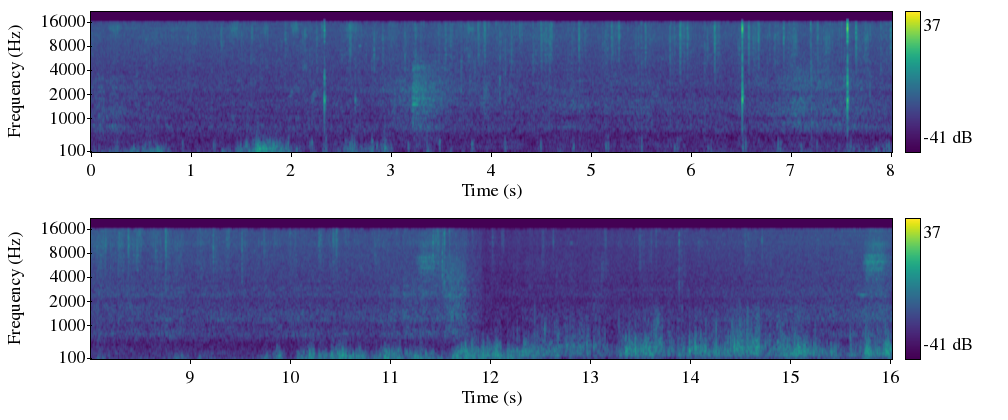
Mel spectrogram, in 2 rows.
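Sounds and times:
horse hooves trotting on sand: 0.0s - 14.8s
sharp clicks: 1.9s - 9.7s.

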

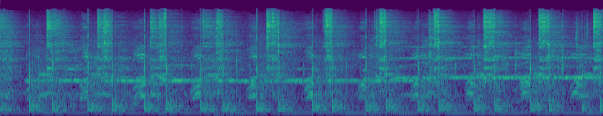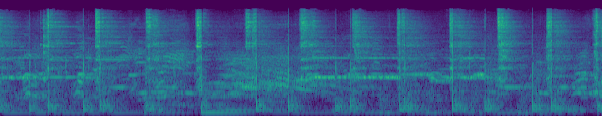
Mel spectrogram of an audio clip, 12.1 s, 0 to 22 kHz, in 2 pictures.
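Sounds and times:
drum strikes: 0.0s - 12.0s
jingling percussion: 0.0s - 12.0s.

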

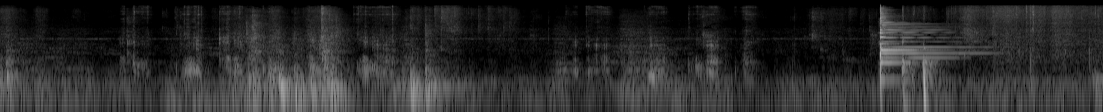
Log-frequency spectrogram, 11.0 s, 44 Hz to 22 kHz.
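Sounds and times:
metal spoon striking steel bowl: 8.8s - 10.0s
bowl ringing: 8.8s - 10.2s.

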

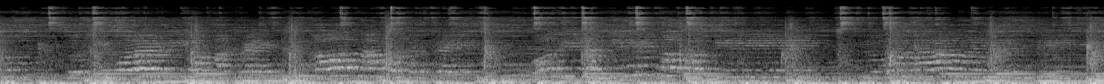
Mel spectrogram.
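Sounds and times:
tambourines struck: 0.0s - 11.0s
worship band with singers: 0.0s - 11.0s.

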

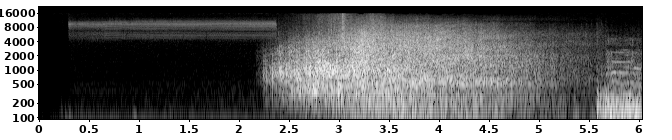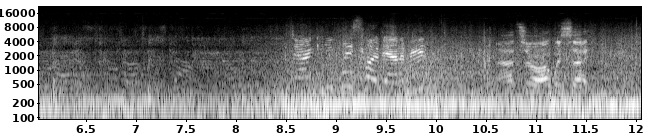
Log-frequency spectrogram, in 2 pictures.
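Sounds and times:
loud rushing noise: 2.2s - 5.6s.

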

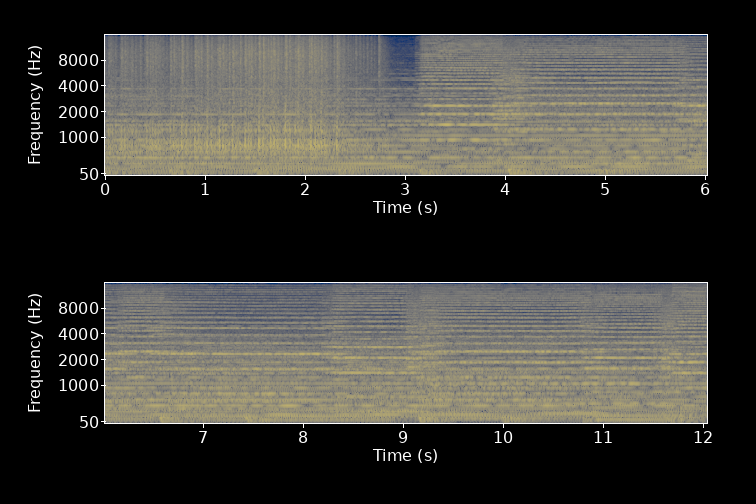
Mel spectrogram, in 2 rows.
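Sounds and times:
bagpipe drones: 0.0s - 12.0s.

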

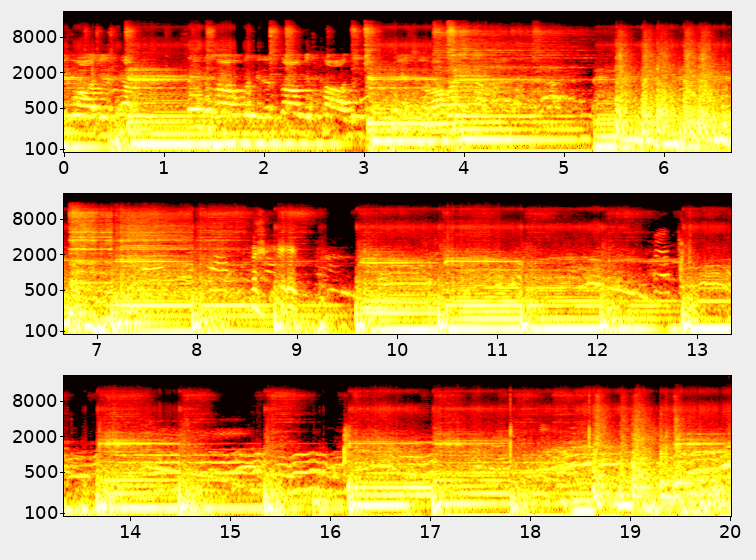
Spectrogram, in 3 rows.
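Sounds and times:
man singing gospel: 0.0s - 5.3s, 7.2s - 20.0s
drums: 0.0s - 20.0s
guitar: 0.0s - 20.0s
sustained bass chords: 0.0s - 20.0s.

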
